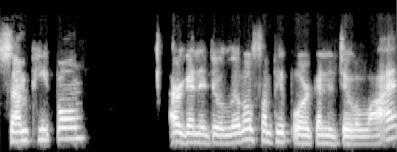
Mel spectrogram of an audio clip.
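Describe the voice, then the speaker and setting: This woman talks at a fairly quick clip with lively intonation and a fairly low pitch. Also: dry, close sound with no echo. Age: 50s. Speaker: life coach and network marketer. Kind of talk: casual interview. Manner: animated, repetitive.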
